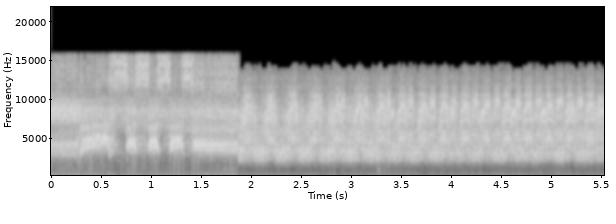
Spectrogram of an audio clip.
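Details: Min-min cicada song doubled in speed to test likeness to the bear cicada; rapid stuttering pulses for two seconds, then an unbroken, piercing high buzz to the end.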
